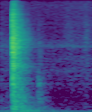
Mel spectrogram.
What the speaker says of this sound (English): I'm going to close the door before I lock myself in.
